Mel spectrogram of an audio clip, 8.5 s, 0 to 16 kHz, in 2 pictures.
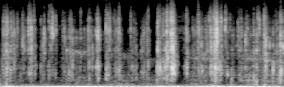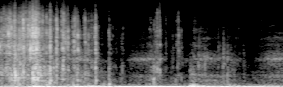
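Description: Plastic wrapper of a 2023 Panini Mosaic football card value pack being torn open and crinkled by hand, an irregular run of crinkles and tearing.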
